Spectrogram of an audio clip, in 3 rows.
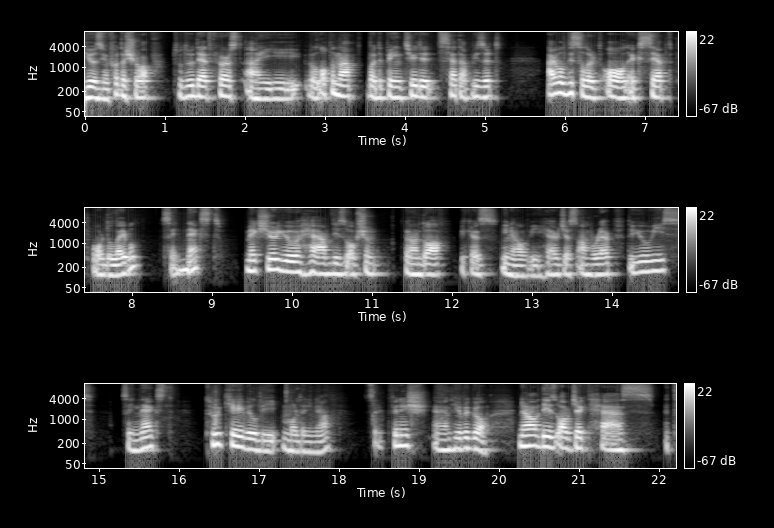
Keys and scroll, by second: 16.6-18.0 typing.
